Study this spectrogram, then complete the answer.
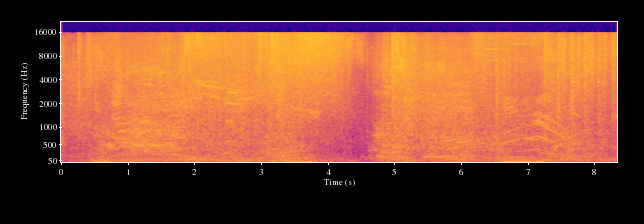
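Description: Monsters growl and roar.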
